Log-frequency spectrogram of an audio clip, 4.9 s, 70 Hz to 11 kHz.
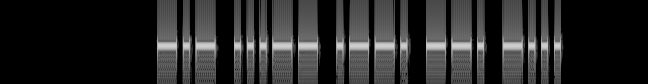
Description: Morse code, heard as a keyed tone, about 25 wpm, 700 Hz. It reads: K3PGB
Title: USA Call Signs - 5 Characters - 2x Character Spacing - 25wpm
